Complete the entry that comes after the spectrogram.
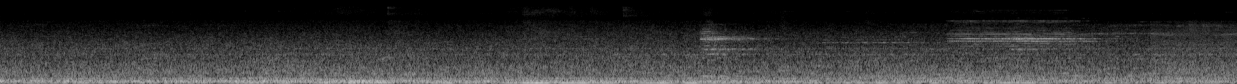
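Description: A passing train's steady low rumble, with brief high-pitched wheel squeals about seven seconds in and again around ten seconds in.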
